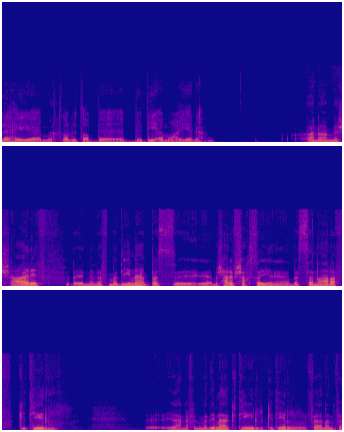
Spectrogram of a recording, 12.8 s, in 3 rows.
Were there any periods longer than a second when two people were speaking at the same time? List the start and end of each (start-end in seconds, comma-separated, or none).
none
